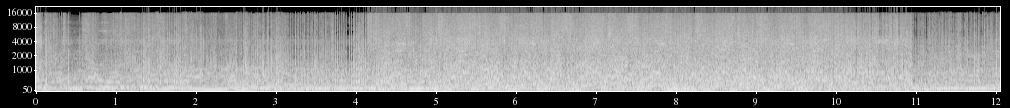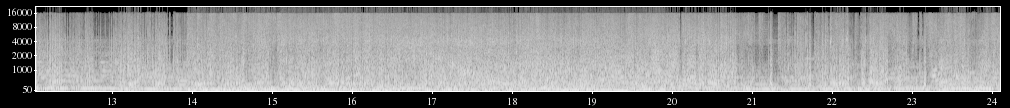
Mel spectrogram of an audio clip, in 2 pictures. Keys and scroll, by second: 10.1 Page_Down, 19.9 Page_Down.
